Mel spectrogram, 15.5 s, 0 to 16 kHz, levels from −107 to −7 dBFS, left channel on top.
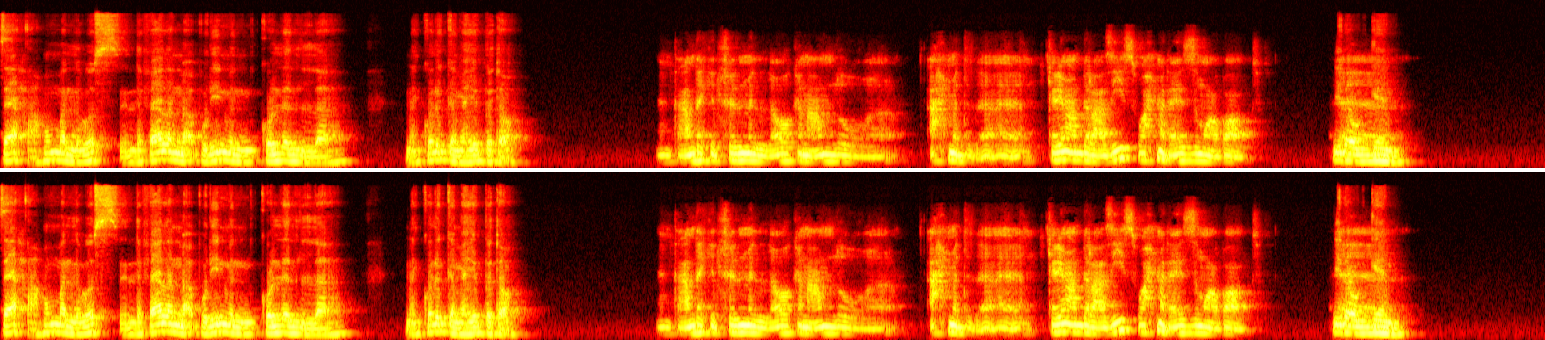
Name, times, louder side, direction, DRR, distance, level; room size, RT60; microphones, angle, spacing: voice 1, 0.0-3.4 4.1-5.2 13.3-14.1, right 1 dB, 35° right, 1.1 m, -22 dB
voice 2, 6.6-9.0 9.3-12.5 13.3-13.9, right 1 dB, 10° right, 1.4 m, -24 dB
21.0 x 8.2 x 4.6 m
head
